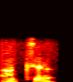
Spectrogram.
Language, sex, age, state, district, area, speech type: Bengali, male, 45-60, West Bengal, Cooch Behar, urban, conversation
